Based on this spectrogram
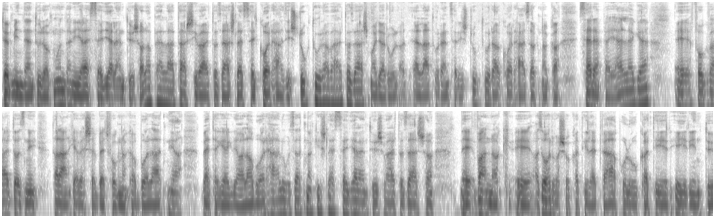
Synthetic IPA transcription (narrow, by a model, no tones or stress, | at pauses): t̪ø̞bmind̪ɛnt̪ːud̪o̞kmo̞nd̪ɒnilɛsːɛɟjɛlɛnt̪øːʃɒlɒpɛlːaːt̪aːʃivaːlt̪o̞zaːʃlɛsːɛɟko̞rɦaːziʃt̪rukt̪uːɾɒvaːlt̪o̞zaːʃmɒɟɒɾulɒ̰zɛlːaːt̪oːɾɛnt̪sɛɾiʃt̪rukt̪uːɾɒːko̞rɦaːzɒknɒkɒsɛɾɛpɛjɛlːɛɡɛ | fo̞ɡvaːlt̪o̞znit̪ɒlaːŋkɛvɛʃɛbːɛt̪fo̞ɡnɒkɒbːolːaːt̪niɒbɛt̪ɛɡɛɡd̪ɛɒlɒbo̞rɦaːloːzɒt̪nɒkiʃlɛsːɛɟjɛlɛnt̪øːʃʋaːlt̪o̞zaːʃɒ | vɒnːɒkɒzo̞rvo̞ʃo̞kɒt̪ilːɛt̪ʋɛaːpoloːkɒt̪ːeːɾint̪øː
